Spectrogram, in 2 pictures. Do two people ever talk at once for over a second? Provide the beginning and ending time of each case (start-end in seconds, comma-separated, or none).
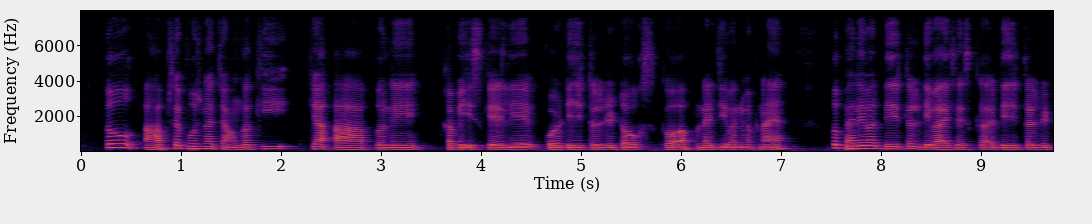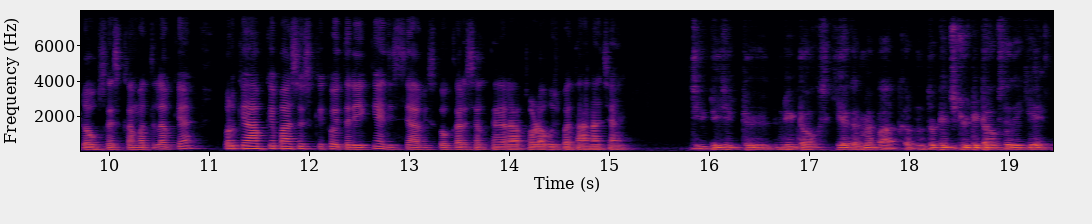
none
